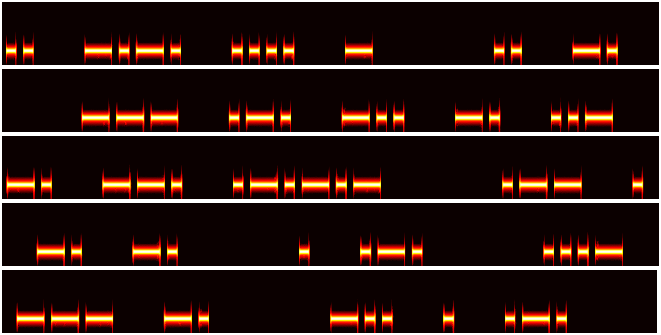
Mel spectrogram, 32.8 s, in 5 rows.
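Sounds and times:
CW Morse code beeps: 0.1 - 3.8, 4.9 - 6.2, 7.4 - 17.0, 18.2 - 21.5, 22.7 - 24.0, 25.2 - 28.4, 29.6 - 32.0.

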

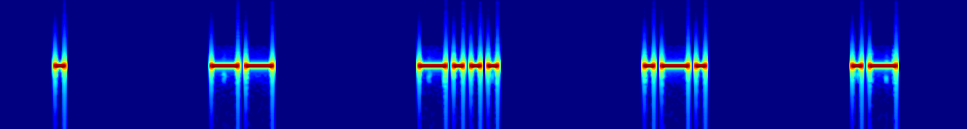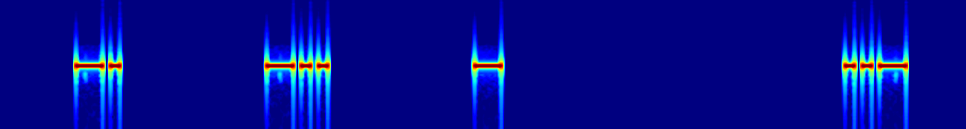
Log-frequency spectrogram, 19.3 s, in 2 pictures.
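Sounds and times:
CW Morse code beeps: 2.1 - 2.8, 4.2 - 5.0, 6.4 - 7.1, 8.5 - 9.0, 10.4 - 10.9, 12.4 - 13.0, 14.4 - 14.7, 18.1 - 18.8.

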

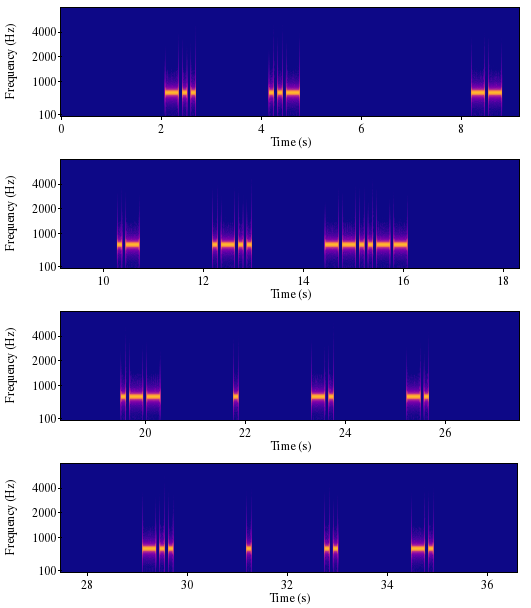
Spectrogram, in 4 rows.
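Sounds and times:
Morse code course beeps: 2.1 - 2.7, 4.2 - 4.8, 8.2 - 8.8, 10.4 - 10.8, 12.2 - 13.0, 14.5 - 16.1, 19.5 - 20.3, 23.4 - 23.8, 25.2 - 25.7, 29.1 - 29.8, 32.8 - 33.0, 34.5 - 35.0.

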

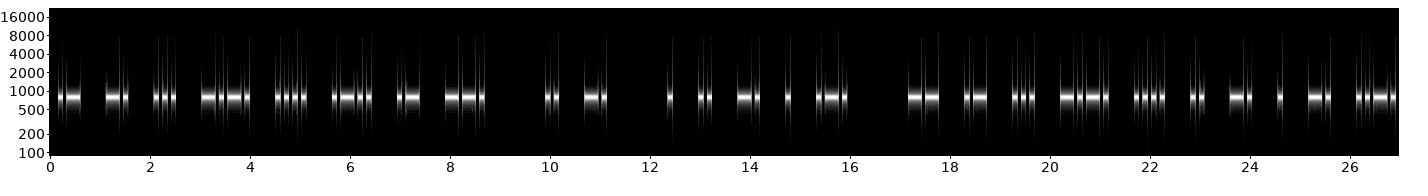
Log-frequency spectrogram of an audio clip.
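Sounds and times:
CW Morse code beeps: 0.2 - 8.7, 9.9 - 11.2, 12.4 - 16.0, 17.2 - 25.6, 26.2 - 26.9.

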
